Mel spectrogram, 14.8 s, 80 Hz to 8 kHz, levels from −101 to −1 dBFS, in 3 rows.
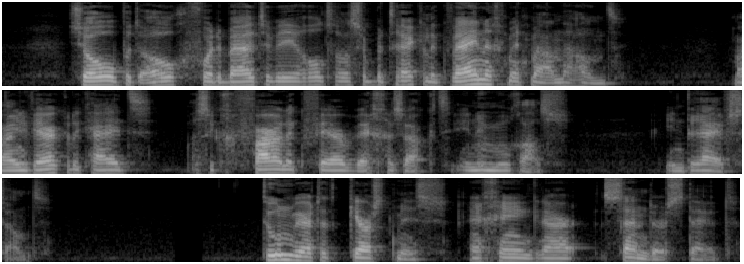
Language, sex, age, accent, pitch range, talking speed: Dutch, male, 20-39, Dutch, 120-145 Hz, 155 wpm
